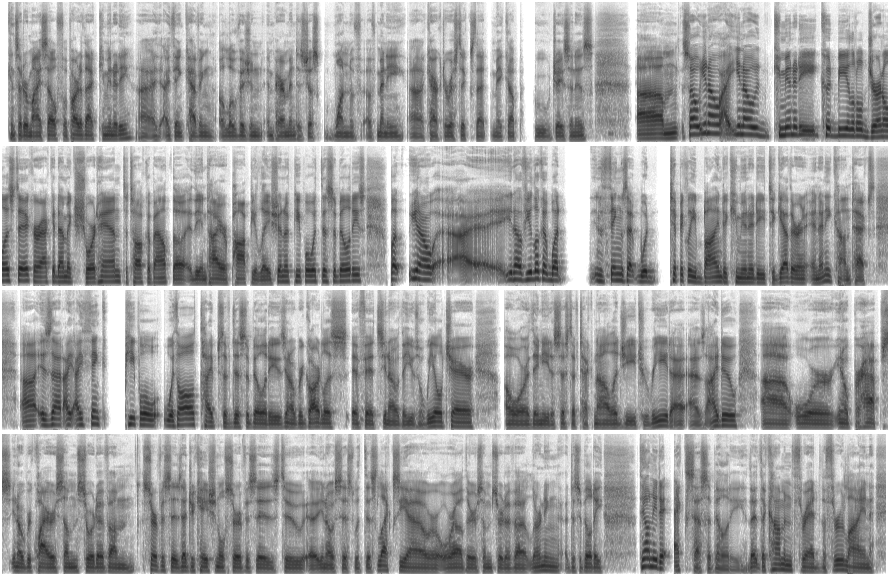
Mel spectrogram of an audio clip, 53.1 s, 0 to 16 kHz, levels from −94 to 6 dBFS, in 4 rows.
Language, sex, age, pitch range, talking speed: English, male, 30-49, 90-130 Hz, 175 wpm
